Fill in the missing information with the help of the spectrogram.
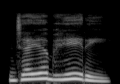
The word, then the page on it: ಜಯಭೇರಿ: jayabhēri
